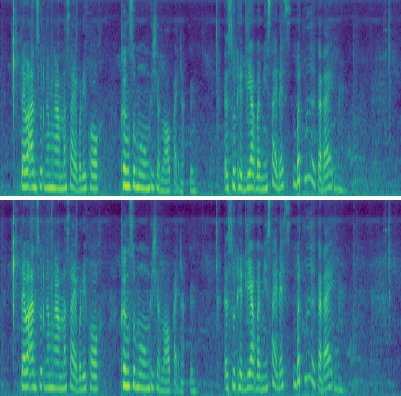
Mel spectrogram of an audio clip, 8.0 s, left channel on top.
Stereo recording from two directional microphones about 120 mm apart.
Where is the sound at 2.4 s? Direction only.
20° left (ahead or behind).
